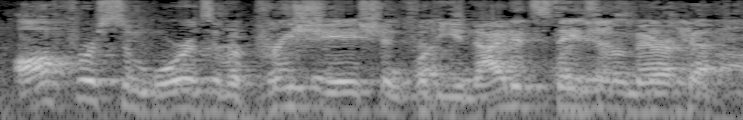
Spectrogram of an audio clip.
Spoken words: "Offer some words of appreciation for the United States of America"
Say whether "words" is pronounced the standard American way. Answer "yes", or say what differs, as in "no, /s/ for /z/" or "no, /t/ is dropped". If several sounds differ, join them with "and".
yes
